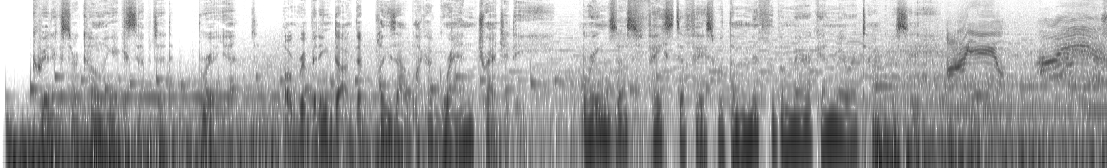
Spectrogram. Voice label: TRAILER

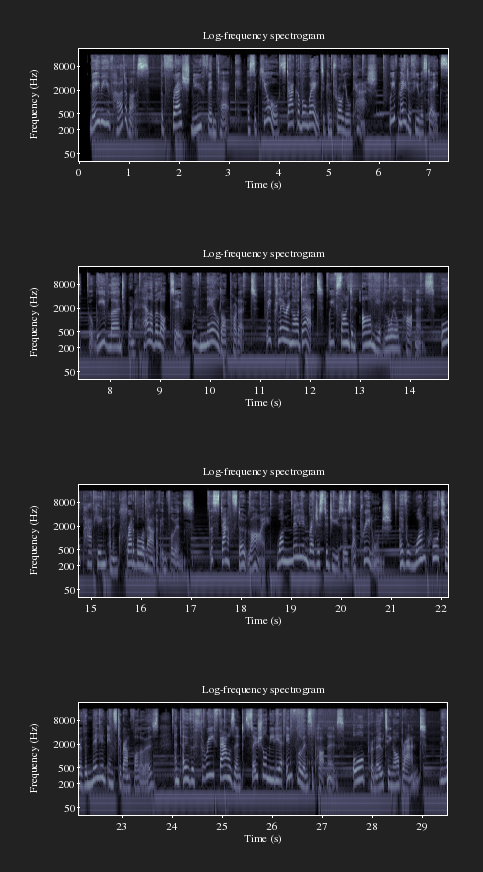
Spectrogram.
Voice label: UK sassy informative casual

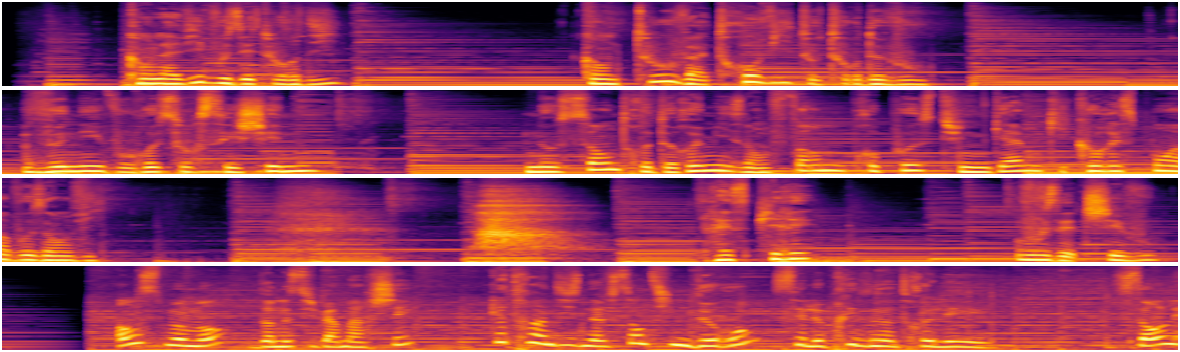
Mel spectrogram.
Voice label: FRENCH VOICE REEL

